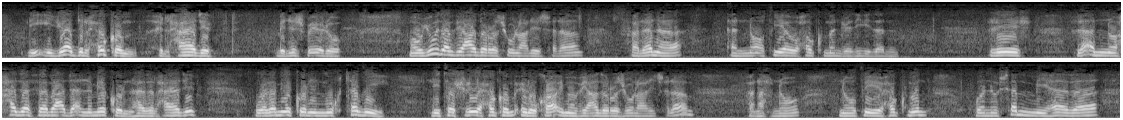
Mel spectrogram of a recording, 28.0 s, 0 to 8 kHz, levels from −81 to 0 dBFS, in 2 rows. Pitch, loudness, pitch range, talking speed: 155 Hz, -17 LUFS, 140-170 Hz, 90 wpm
